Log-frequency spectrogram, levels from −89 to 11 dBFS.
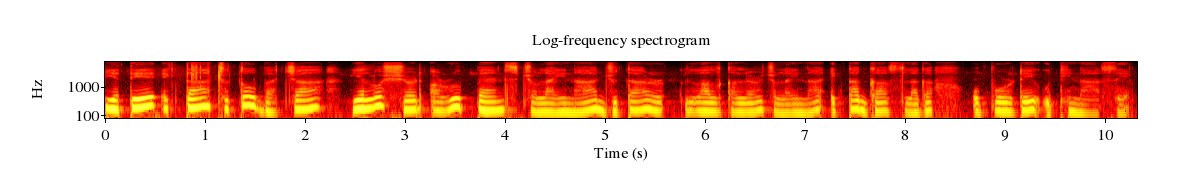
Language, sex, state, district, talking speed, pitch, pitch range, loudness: Nagamese, female, Nagaland, Kohima, 130 wpm, 155 Hz, 140-175 Hz, -19 LUFS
